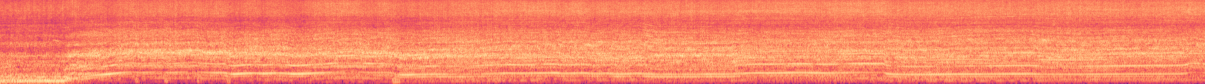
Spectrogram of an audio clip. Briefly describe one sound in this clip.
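Tyres screech and squeal as they spin on the road.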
